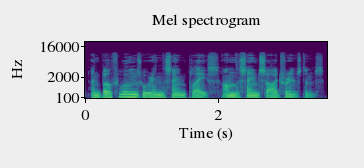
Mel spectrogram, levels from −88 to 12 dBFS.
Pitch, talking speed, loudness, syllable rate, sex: 105 Hz, 215 wpm, -18 LUFS, 5.3 syllables/s, male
